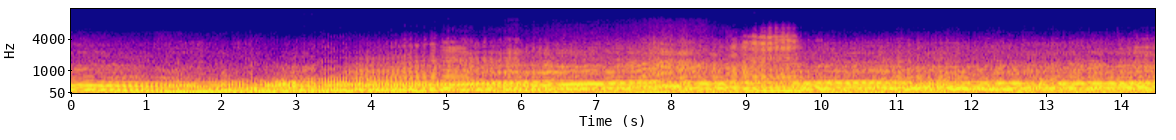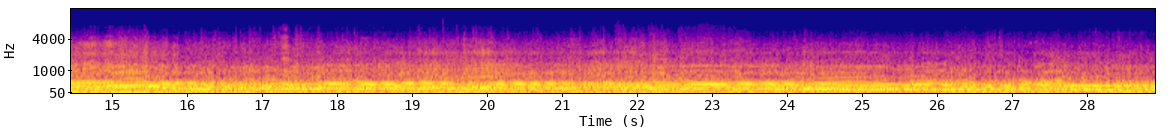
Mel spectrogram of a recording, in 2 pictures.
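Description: Motorcycle engine running on the move, its pitch rising and falling repeatedly as the throttle opens and closes, over a constant rush of noise. About nine seconds in, something briefly gives a higher rising sound.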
